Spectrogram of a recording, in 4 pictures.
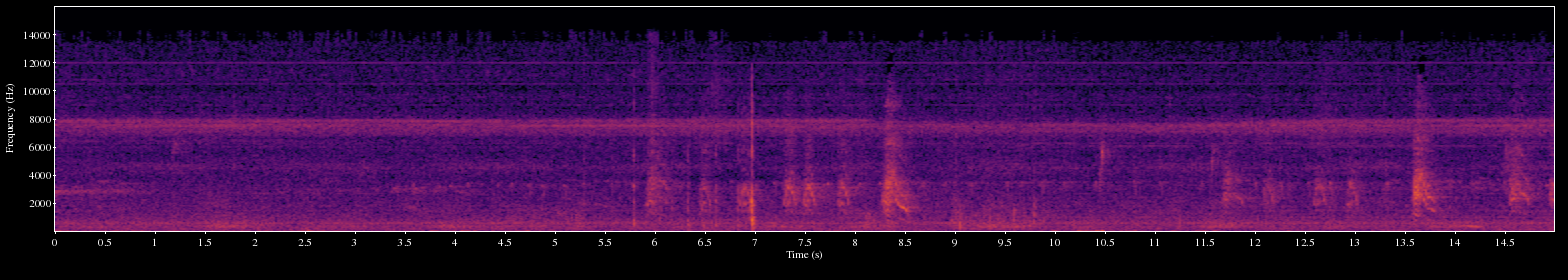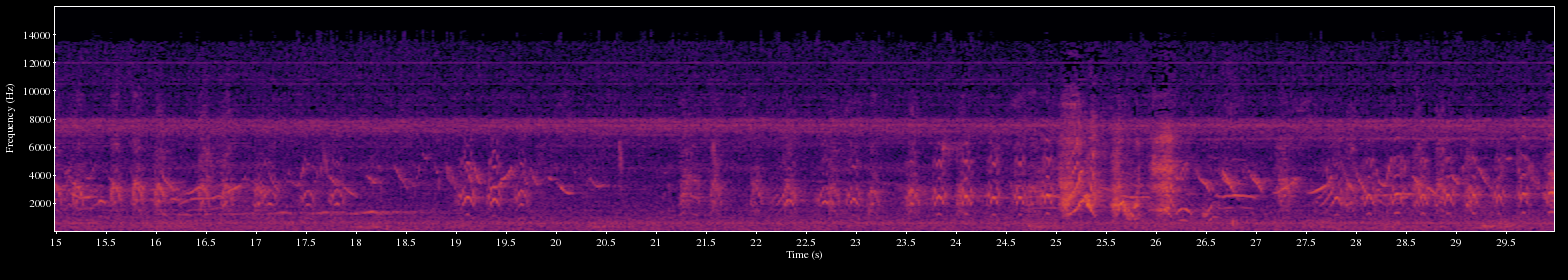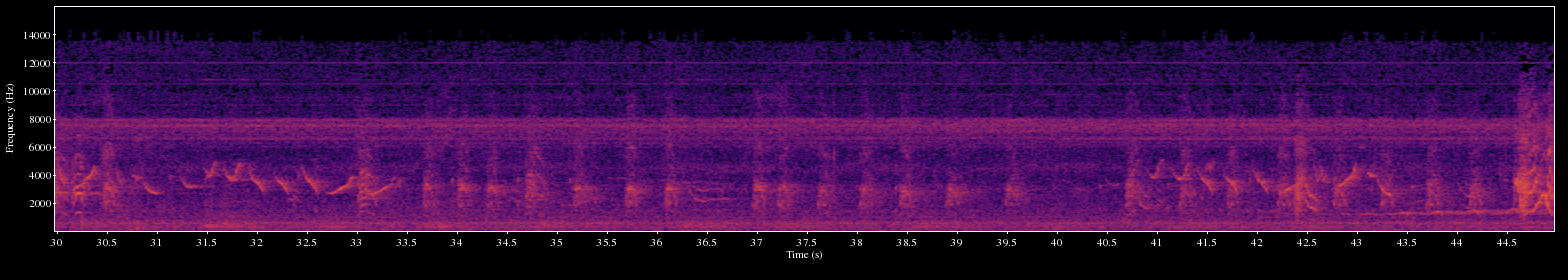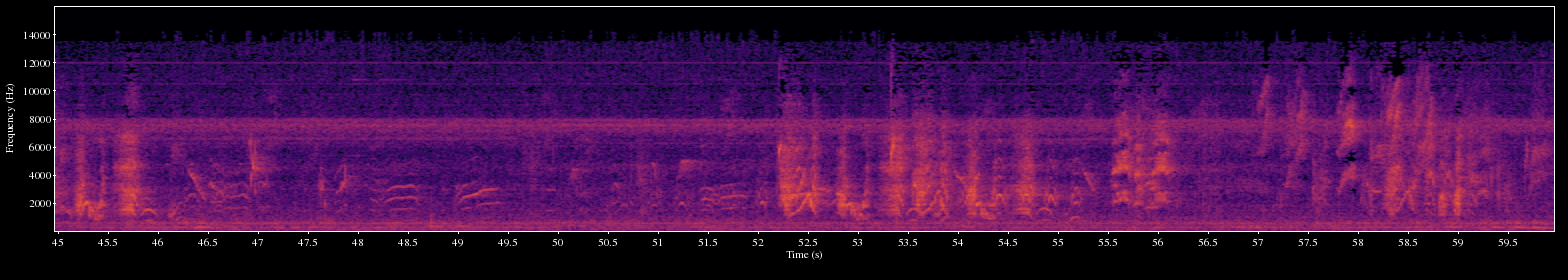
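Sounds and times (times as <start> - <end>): steady high-pitched whine: 0.0 - 59.9
birds chirping and calling: 22.1 - 38.7, 40.8 - 49.8, 50.6 - 59.9.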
